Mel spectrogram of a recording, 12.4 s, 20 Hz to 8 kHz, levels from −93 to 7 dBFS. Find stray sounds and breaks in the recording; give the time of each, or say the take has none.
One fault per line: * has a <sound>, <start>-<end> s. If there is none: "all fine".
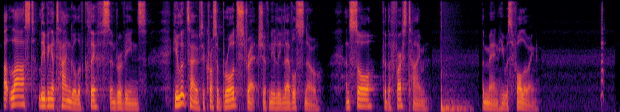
* has a thud, 8.8-9.5 s
* has a laugh, 12.0-12.1 s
